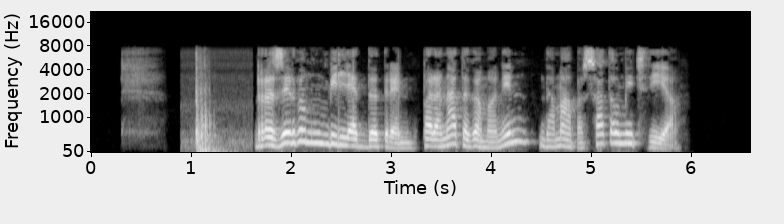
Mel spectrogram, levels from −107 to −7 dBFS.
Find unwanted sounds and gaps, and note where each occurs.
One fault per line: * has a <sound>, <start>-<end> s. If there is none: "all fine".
* has a thud, 1.1-1.5 s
